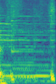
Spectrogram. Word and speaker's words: Binder: Seguirà la milonga al Tango Sognato e poi nel bistrò invece il concerto dei Polemica e degli Hilary Binder, non so come si pronuncia. – Assolutamente comunque... – Binder. – Hilary Binder.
